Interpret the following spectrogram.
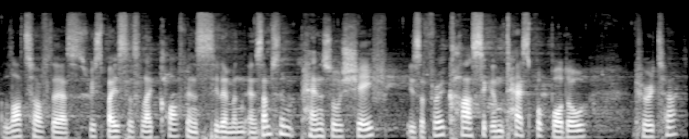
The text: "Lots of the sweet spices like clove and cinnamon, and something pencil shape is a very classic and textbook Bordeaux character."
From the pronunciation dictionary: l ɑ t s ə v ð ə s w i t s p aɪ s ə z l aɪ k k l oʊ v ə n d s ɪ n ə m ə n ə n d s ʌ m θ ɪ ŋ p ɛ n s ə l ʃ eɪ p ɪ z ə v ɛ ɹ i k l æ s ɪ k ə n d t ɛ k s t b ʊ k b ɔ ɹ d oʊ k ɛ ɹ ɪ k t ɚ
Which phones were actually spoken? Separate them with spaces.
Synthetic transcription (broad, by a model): l ɑ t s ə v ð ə s w i t s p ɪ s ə s l aɪ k k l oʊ f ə n s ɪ l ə m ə n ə n s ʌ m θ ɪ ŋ p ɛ n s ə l ʃ eɪ f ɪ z ə v ɛ ɹ i k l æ s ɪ k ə n t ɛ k s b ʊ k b ɔ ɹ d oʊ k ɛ ɹ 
